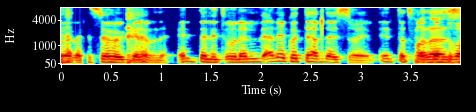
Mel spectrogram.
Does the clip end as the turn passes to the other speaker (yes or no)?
yes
